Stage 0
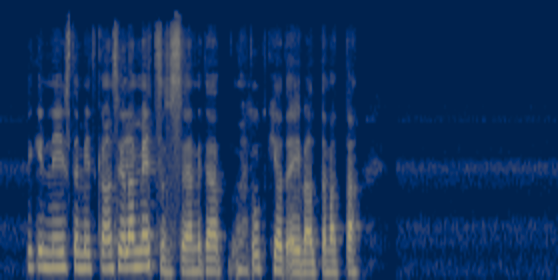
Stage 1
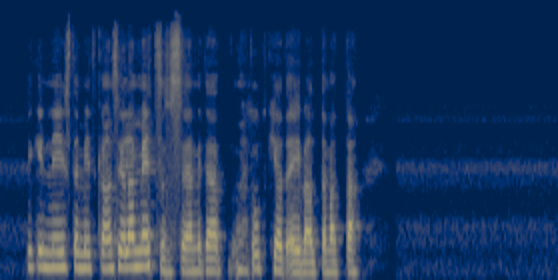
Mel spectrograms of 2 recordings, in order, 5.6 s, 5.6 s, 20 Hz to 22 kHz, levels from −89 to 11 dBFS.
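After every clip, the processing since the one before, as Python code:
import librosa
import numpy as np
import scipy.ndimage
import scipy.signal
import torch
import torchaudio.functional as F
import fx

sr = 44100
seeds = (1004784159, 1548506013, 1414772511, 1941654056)

y = fx.high_shelf(x, sr, hz=10000.0, db=-8.0)
y = y * 10.0 ** (2.5 / 20.0)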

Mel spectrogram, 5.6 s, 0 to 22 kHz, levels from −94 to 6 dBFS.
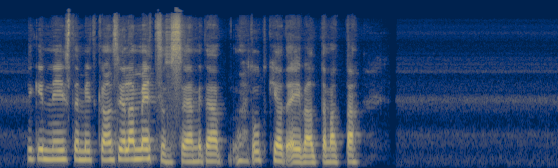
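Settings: y = fx.high_shelf(x, sr, hz=2400.0, db=11.0)
y = y * 10.0 ** (1.5 / 20.0)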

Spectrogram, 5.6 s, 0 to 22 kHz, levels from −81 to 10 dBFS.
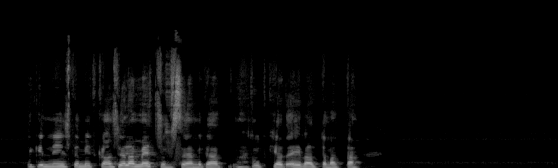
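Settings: y = fx.env_phaser(x, sr, low_hz=300.0, high_hz=4400.0, full_db=-15.0)
y = y * 10.0 ** (-9.0 / 20.0)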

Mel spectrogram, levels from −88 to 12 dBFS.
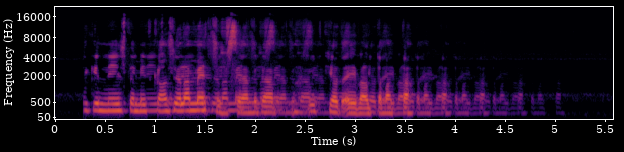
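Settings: y = fx.echo_feedback(x, sr, ms=381, feedback_pct=42, wet_db=-12.5)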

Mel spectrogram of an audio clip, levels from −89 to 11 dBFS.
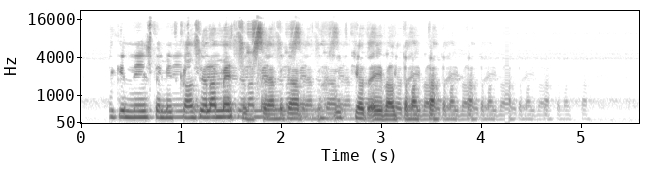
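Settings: y = fx.buffer_glitch(x, sr, at_s=(4.23,), block=256, repeats=7)
y = y * 10.0 ** (2.0 / 20.0)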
